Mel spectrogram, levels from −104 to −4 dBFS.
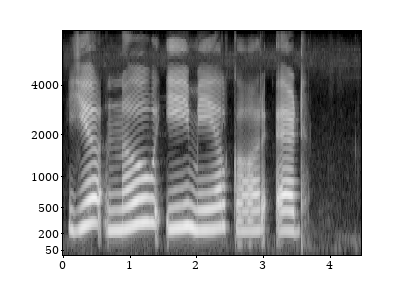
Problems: background sounds at intervals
